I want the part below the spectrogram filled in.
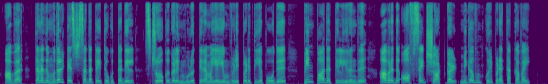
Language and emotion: Tamil, neutral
